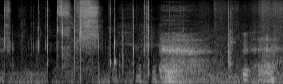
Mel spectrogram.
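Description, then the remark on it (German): The cap of a buttermilk (acidophilus milk) bottle being unscrewed: a quick series of scraping twists and sharp clicks with short hissy bursts, while faint voices murmur in the background. “Was Sie hörten, war ein Buttermilch-Aufschraubgeräusch.”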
